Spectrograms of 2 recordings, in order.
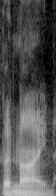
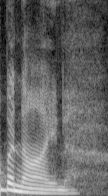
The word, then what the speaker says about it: benign: How do you spell benign? Benign is B E N I G N. So, a little bit tricky with the G in there. Exactly. You don't pronounce the G.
